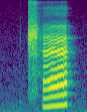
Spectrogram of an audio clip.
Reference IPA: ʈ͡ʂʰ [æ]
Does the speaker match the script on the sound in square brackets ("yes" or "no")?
yes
